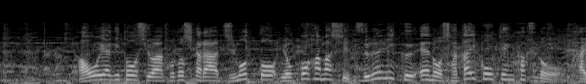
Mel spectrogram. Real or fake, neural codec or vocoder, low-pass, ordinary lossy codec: fake; codec, 16 kHz, 4 kbps, FreqCodec, larger model; 7.2 kHz; none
